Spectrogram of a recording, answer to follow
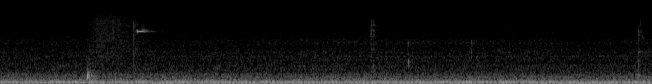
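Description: Steady low electrical hum over room noise, with a few faint clicks and one short high-pitched beep about a second and a half in.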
